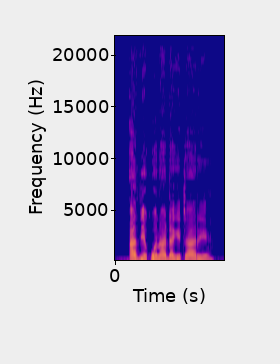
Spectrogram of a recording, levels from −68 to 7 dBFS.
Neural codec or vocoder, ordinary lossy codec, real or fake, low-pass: none; none; real; none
